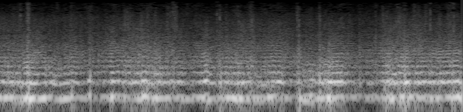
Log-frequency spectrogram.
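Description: A dense, steady hum of many honey bees in flight, droning low with a rich harmonic tone.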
